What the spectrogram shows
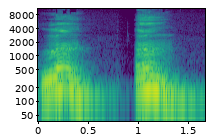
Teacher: ele ficaria um A já um pouco semiaberto, já indo para uma área mais central. Veja, como se estivesse indo para a parte central, o som.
